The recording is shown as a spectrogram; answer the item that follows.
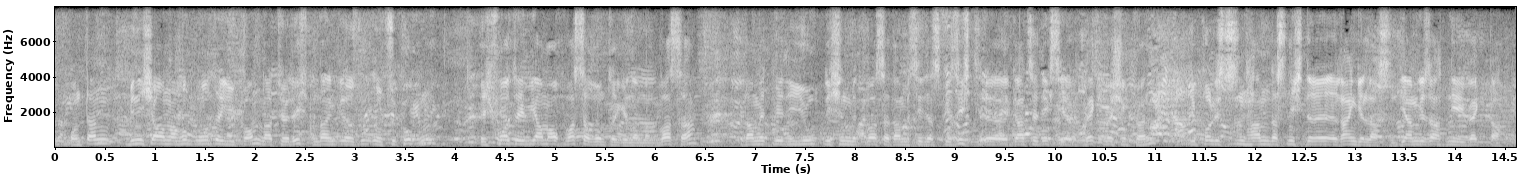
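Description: A man races along at a very fast pace, his dry sound with no echo set against loud background noise. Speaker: local resident, witness. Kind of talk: street interview. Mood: upset, indignant. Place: street.

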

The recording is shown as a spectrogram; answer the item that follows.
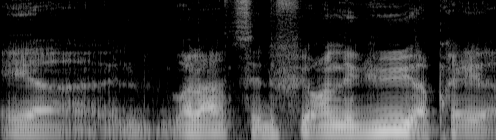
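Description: A man's voice comes through with a quiet background behind it. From Senegal (Mbour, near Dakar); Senegal. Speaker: football coach. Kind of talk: studio interview. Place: studio. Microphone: lapel.

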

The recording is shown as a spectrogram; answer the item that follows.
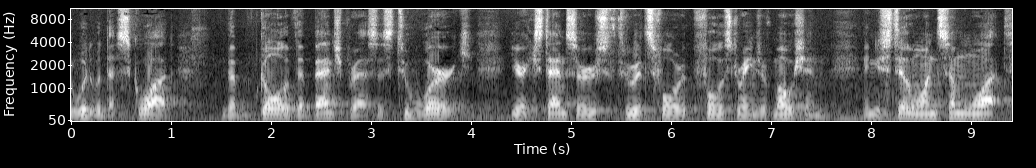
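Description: A man's fairly slow, fairly even-toned speech over light background noise. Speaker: strength coach. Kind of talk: tutorial. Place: gym. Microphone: phone near.

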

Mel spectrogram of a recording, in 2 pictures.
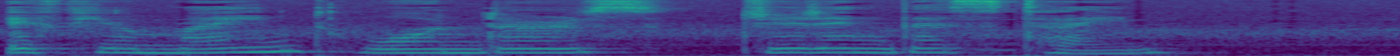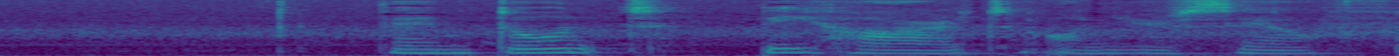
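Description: A woman at medium pitch, very slow with long, frequent pauses and fairly even intonation, over noticeable background noise. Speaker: meditation guide. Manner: slow, soft-spoken.

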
